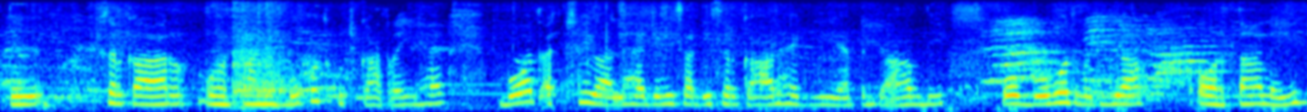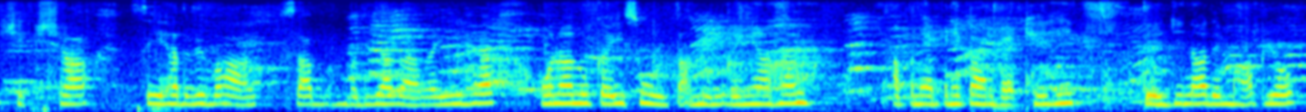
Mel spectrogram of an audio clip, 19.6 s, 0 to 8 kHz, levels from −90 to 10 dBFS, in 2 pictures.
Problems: constant background noise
